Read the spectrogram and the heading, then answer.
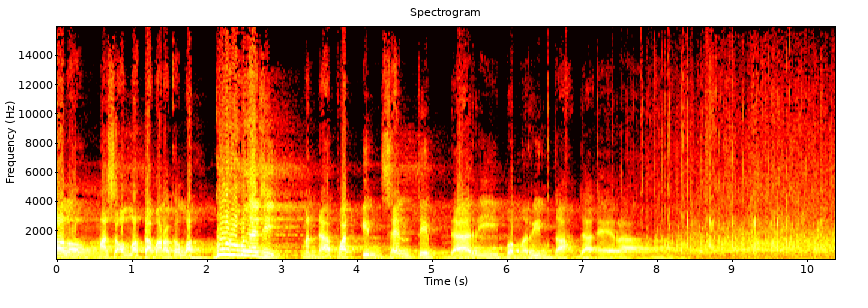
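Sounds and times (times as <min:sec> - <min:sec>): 
speech: 0:00.0 - 0:08.3
audience applause at a political talk: 0:07.5 - 0:10.3.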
